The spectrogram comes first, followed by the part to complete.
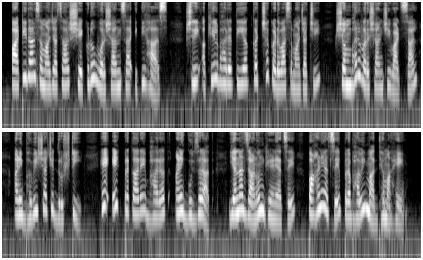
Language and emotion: Marathi, neutral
